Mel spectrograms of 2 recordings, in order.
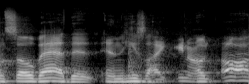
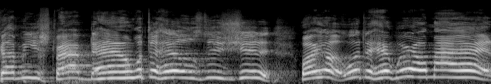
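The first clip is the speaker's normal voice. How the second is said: acted, raving, bewildered, very high, loud hollering; 13 semitones higher, 5 dB louder than usual. Retelling a man strapped to a gurney in a hallway: imitating someone yelling. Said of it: "he's just yelling".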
